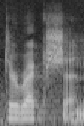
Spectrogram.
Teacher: when you say the word Direction the last syllable is just what we call a schwa it's like direction it's just kind of a sound and when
